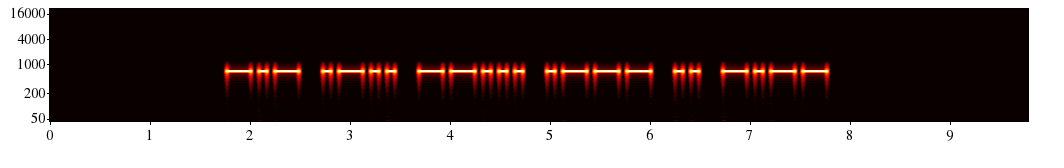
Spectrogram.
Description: Morse code, heard as a keyed tone, about 15 wpm, 700 Hz. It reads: KL7JIY
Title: USA Call Signs - 6 Characters - 15wpm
